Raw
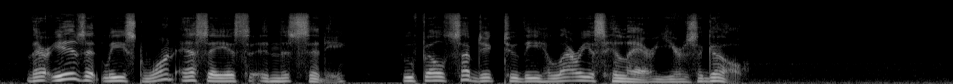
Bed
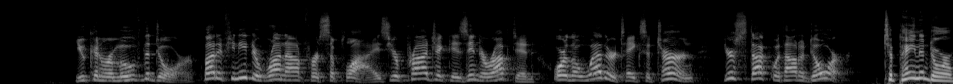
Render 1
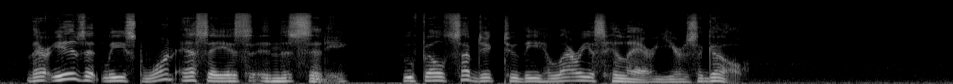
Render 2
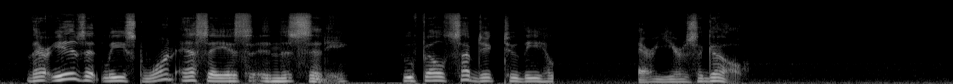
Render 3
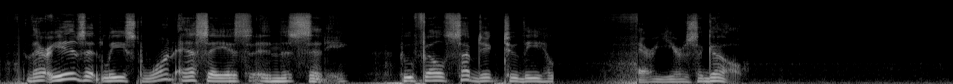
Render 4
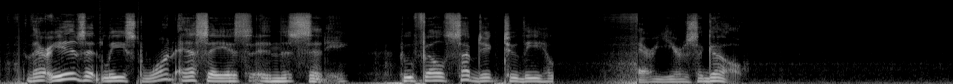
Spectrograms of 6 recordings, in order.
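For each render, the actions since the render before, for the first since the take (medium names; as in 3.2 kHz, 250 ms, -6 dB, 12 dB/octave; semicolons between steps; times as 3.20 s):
0.50–1.67 s: comb of notches 1 kHz; 2.26–4.11 s: doubling 28 ms -4 dB; 4.91–6.87 s: distance through air 55 m
5.53–6.39 s: room tone
swell ahead of each attack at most 64 dB/s
trim +3.5 dB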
